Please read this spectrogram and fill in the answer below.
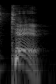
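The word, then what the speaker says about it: て: t t e h t like technique t for Tech te for technique and the technique for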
